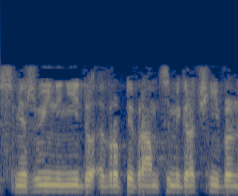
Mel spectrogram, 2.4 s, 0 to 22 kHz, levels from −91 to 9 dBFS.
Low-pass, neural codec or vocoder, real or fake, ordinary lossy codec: 5.4 kHz; none; real; none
